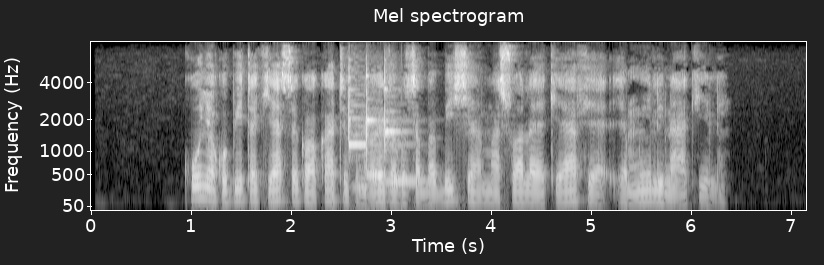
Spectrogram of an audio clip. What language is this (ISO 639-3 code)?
swa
